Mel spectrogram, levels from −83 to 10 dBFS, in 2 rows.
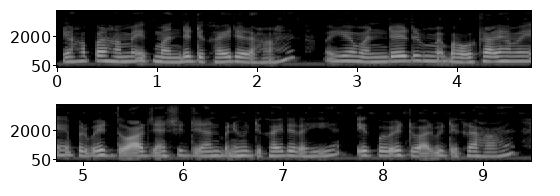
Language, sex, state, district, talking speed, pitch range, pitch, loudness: Hindi, female, Uttar Pradesh, Jalaun, 200 wpm, 195-220 Hz, 205 Hz, -33 LUFS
